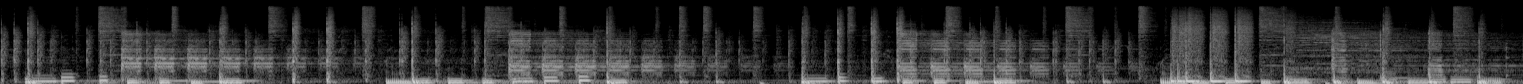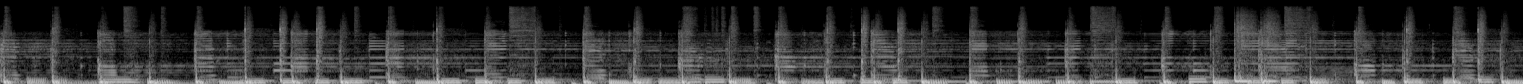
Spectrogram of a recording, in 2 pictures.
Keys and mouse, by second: 0.7-5.2 drag, 0.9 g, 2.2 g, 4.6 g, 5.4 click, 6.4 ctrl+r, 8.8 ctrl+z, 9.9 ctrl+r, 11.3 click, 12.1 g, 14.9-19.5 drag, 19.5-21.5 middle drag, 21.5-23.2 right drag, 23.9-26.3 middle drag, 25.6 Tab, 26.5 middle click, 27.2 z.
